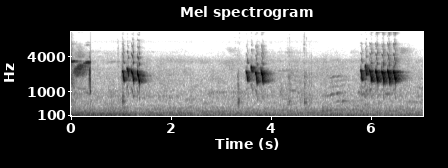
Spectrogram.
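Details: Sooty-headed bulbul calling as a lure to attract birds. Three separate rattling bursts of quick, buzzy notes, the last one longest with about seven notes, spaced by quiet gaps and a faint low hum.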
